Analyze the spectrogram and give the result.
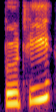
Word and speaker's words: Buti: It's spelled B-U-T-I, booty.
